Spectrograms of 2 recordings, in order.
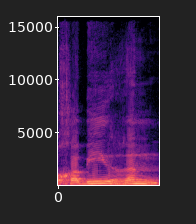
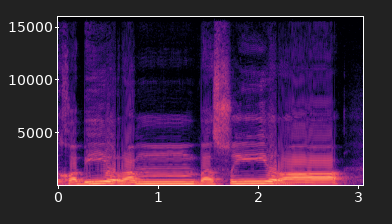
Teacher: یہاں پر تنوین کے بعد با، یہاں پر اقلاب ہوگا، یعنی اس کو پڑھیں گے خبیرم، اس کو خبیرن نہیں پڑھیں گے بلکہ خبیرم بصیرا.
